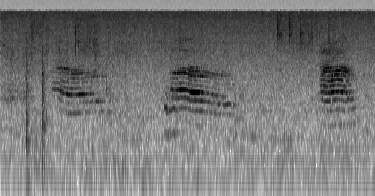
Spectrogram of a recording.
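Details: Oriental or Siamese cats indoors, three drawn-out harmonic meows spaced about three seconds apart, each rising then falling, with a couple of soft clicks early on.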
